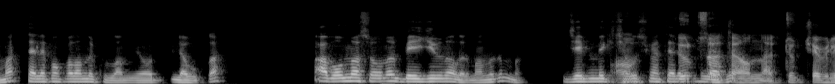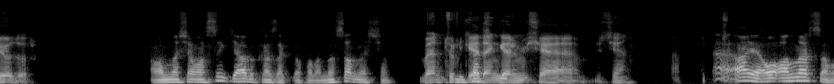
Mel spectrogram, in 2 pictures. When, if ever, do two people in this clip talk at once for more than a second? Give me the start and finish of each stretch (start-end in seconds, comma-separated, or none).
6.1-7.5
